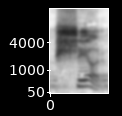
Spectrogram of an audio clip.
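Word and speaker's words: share: क्या होगा वेयर वेर ठीक है ए का उच्चारण हुआ है ठीक यहां प देखिए एस एच ए आर ई क्या होगा शेयर क्या होगा शेयर डी ए आर ई क्या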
